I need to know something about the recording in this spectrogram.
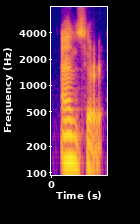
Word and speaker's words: answer: you have to say answer and if you like the British action juda and say answer okay but the important thing is that you never pronounce the W okay so remember that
